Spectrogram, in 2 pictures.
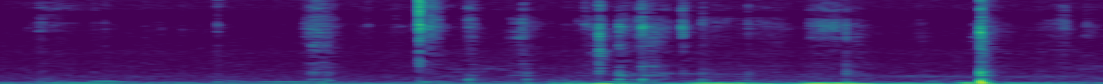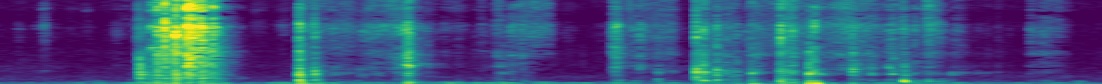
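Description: Small metal craft scissors making a few quiet snips in printed card stock, then a sharp, louder handling sound just before five seconds in, followed by the rustle and creasing of the card as it is folded.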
